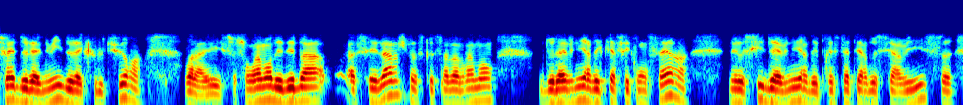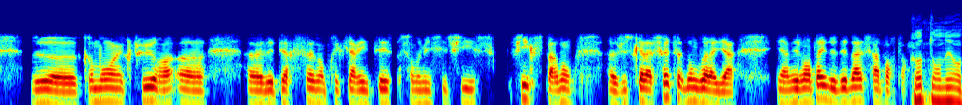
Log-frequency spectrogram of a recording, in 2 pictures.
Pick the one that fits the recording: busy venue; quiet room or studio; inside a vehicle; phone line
phone line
